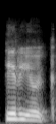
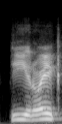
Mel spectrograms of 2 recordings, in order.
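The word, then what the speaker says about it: pteroic: احنا بقراها ترويك اسد بس هي غلط احنا المفروض نقراها تيريك اسد ترويك اسد ل البي لما تيجي بعديها تي بي تقيله لما تيجي بعدها التي غالبا البي ما بتنطق بينطق التي لوحدها زي كلمه توس مثلا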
